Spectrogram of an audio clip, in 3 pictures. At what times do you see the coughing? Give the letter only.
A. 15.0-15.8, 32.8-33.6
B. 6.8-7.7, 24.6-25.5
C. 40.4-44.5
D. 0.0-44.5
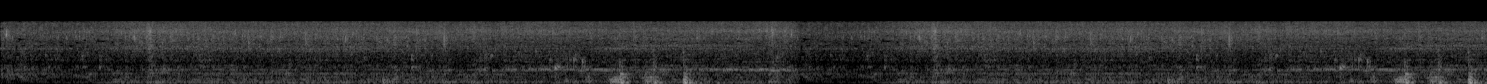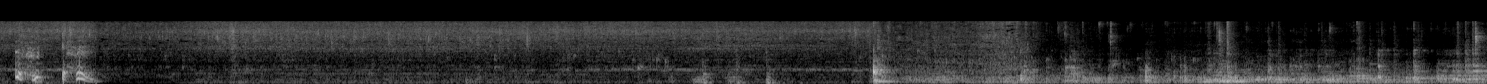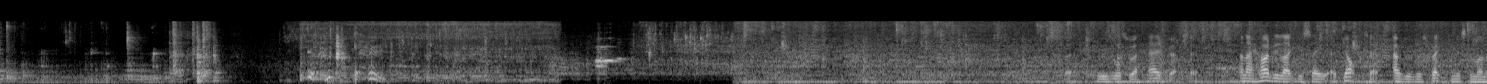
A.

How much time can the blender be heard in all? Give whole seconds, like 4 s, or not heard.
not heard.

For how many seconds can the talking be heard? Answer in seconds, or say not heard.
4 s.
